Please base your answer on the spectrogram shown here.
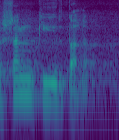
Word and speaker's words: संकीर्तन: तो हो गया संकीर्तन मकार जो है उसका अनुस्वार हो जाता है और अनुस्वार का उच्चारण परवर्ती वर्ण के अनुरूप होता है तो कीर्तन का ककार पर में है इसलिए अनुस्वार का उच्चारण नकार के जैसा होगा तब होगा संकीर्तन वैसे शब्द है सम कीर्तन पर वि अनुस्वार होकर फ उसका उच्चारण शुद्ध उच्चारण होगा संकीर्तन संकीर्तन क्या है कीर्तन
